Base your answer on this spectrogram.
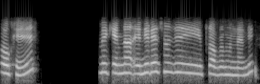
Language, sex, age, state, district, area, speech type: Telugu, female, 18-30, Andhra Pradesh, Kurnool, urban, conversation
